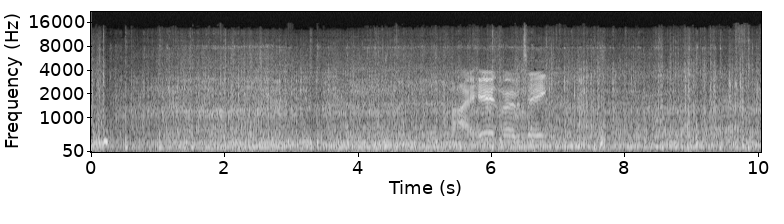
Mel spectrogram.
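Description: Gravity luge cart running downhill on a concrete track: a steady rolling noise from its wheels. About six seconds in, a person's voice wavers briefly for about a second.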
